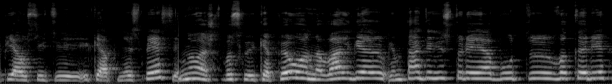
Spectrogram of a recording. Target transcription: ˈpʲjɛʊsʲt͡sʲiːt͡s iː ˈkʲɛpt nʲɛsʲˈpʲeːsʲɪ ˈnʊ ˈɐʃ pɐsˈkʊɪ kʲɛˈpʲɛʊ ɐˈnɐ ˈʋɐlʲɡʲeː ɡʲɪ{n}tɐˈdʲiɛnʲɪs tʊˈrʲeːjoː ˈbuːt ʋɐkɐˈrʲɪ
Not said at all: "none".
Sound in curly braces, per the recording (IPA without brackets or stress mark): m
